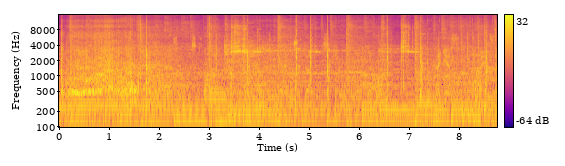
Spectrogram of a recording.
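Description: Skateboard wheels rolling over a concrete sidewalk, heard under a music track of held notes that changes chord every second or so.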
